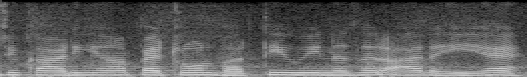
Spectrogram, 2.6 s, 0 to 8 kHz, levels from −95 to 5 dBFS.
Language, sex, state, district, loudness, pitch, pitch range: Hindi, female, Chandigarh, Chandigarh, -13 LUFS, 220 Hz, 215-225 Hz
